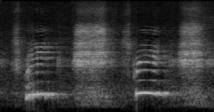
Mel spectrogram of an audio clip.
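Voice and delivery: high squeak then hushed shh, like sneakers; squeaky shoe noises. Retold or imitated. Comic mimicking his squeaky sneakers for the crowd, high squeak and hiss. Imitating squeaky Nike shoes.

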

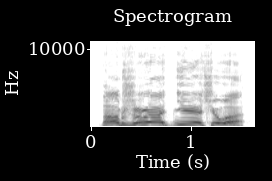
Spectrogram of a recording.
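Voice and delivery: high, drawn-out desperate cry; shouted. A narrator's reading. Hungry woman to the driver, shouted. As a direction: yell it at full pitch. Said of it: "крикнула женщина".

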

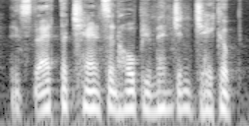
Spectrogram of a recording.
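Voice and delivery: usual speaking voice

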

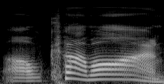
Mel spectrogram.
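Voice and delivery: drawn-out exasperated groan; frustrated groan. Real, not acted. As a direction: stretch it out in frustration. Dealer wins again.

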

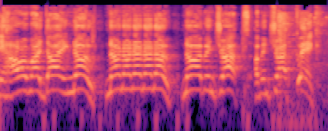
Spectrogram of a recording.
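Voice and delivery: high, urgent game panic; panicked. Real, not acted. Gamer trapped and dying in a match, panicked cries. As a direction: blurt it out high, in alarm.

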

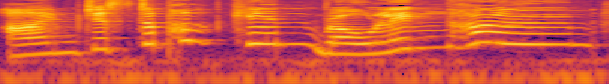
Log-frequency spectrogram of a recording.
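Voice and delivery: high loud pretend-pumpkin voice; squeaky granny faking innocence; disguised granny. A narrator's reading. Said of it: "called the woman".

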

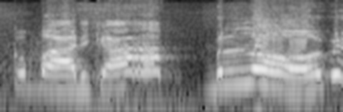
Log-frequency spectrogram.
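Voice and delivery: cocky catchphrase tossed at the enemy; a hammed-up boast; quoting a catchphrase. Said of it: "คำพูดนี้คุ้นๆไหม ท่านผู้ชม".

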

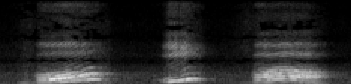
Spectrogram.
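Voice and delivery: loud, slow, spaced words; slow word reveal. Shown as a demonstration. Teacher revealing words to pupils, slow and spaced. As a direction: separate each word clearly for learners.

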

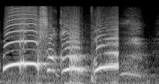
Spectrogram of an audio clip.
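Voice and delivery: high shriek broken by laughter; laughing scream. Acted. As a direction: scream for help while laughing. Startled by a tiger.

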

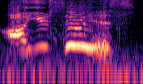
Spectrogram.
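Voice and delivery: high, drawn-out shout of disbelief; outraged disbelief. Real, not acted. Gamer protests the game's ruling, outraged disbelief.

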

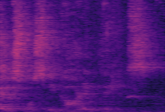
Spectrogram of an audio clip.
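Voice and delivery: very soft, breath-only whisper. Retold or imitated. Buddy on night guard duty, whispering. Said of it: "your whisper starts to turn".

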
